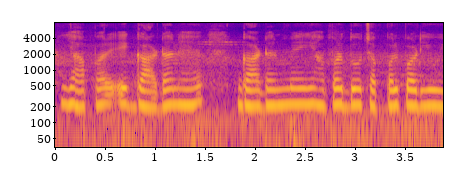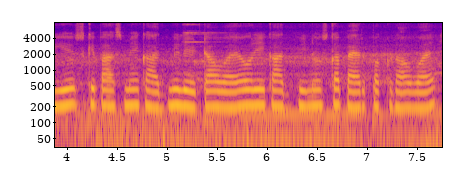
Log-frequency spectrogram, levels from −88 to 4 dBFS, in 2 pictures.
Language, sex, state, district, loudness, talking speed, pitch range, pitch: Hindi, female, Jharkhand, Jamtara, -15 LUFS, 240 wpm, 200-220 Hz, 210 Hz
